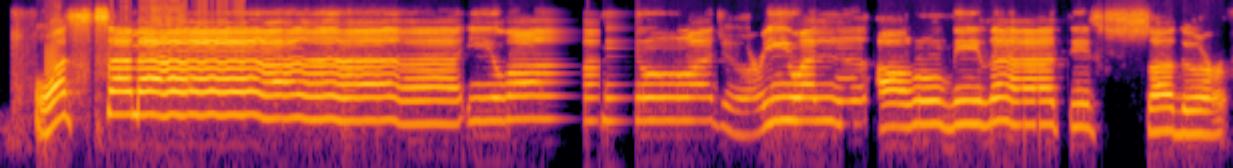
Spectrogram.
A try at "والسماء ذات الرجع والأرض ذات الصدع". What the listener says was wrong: یا آپ ذات جو ہے نا لفظ دونوں جگہ پر، ایک جگہ پر آپ نے صحیح پڑھا ہے ذات والارض ذات، لیکن جو ہے نا والسمائی اس کے ساتھ اس میں ذال کو آپ پر کر گئے ہیں.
